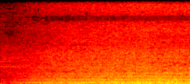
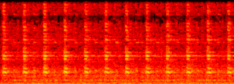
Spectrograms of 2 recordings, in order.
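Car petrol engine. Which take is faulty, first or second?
second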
